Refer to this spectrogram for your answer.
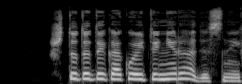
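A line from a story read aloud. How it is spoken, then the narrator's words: Wry snort. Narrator (Russian): хмыкнул император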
